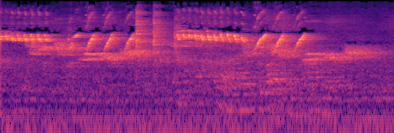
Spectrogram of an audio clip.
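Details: Young forest white-rumped shama: quick series of upward-sweeping notes and short trills, fairly soft, with a steady hissing background.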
